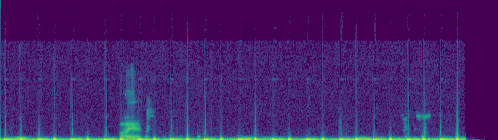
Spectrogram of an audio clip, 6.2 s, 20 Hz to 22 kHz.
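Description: Fast, regular newborn heartbeat at about 143 a minute, a teaching example of patent foramen ovale.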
